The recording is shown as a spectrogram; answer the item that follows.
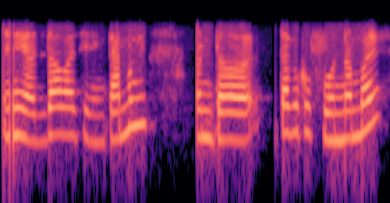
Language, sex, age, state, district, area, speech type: Nepali, female, 18-30, West Bengal, Kalimpong, rural, conversation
